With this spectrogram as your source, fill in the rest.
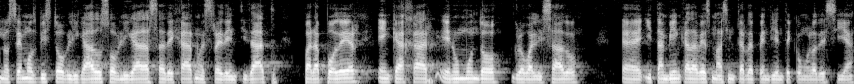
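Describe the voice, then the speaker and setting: A man in an Oaxacan accent, monotone and flat, at a moderate pace. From Oaxaca, Mexico (Zapotec community). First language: Zapotec (speaking Spanish). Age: young. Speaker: panelist, international relations graduate. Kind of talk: panel discussion talk. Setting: live-streamed panel event.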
